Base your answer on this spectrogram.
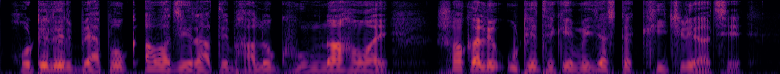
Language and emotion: Bengali, sad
